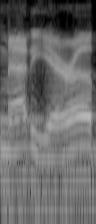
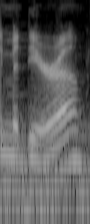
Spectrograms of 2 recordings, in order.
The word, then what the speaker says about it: Madeira: seeing his name wrong I was seeing madiera but it's actually Madeira um well jury one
